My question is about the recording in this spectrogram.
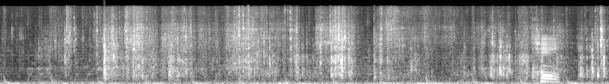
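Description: Hands rummaging through shattered plastic phone cases and their cardboard-and-plastic packaging: irregular crinkling, crunching and clattering of broken plastic fragments and debris.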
